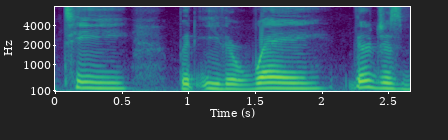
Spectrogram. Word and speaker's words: ti: i always say hawaiian thai they are technically pronounced hawaiian tea but either way they're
